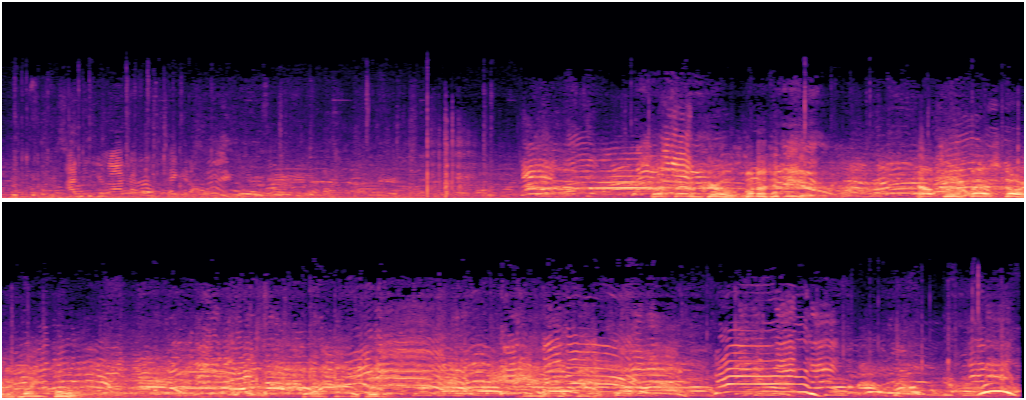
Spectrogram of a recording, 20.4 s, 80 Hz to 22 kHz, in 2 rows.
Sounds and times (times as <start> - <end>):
Outside, urban or manmade: 0.0 - 20.4
Run: 0.0 - 20.4.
